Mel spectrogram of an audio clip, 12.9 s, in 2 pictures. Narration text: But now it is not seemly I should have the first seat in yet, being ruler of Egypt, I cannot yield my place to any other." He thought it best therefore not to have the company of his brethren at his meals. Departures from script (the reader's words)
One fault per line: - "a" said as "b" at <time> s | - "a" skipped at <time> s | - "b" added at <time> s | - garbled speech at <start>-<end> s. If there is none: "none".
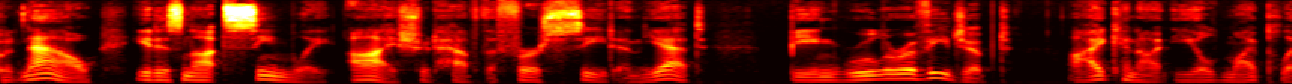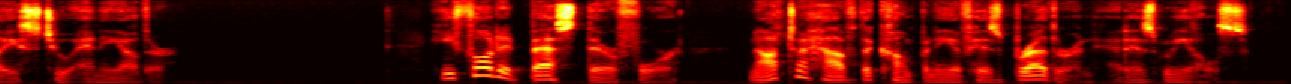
none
